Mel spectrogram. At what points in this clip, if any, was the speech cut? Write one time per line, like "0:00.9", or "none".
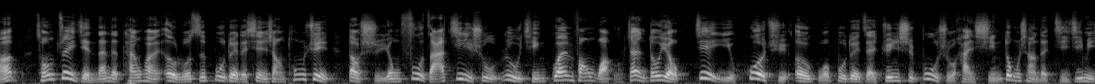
0:06.9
